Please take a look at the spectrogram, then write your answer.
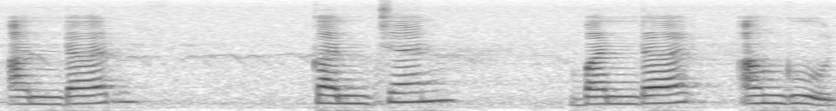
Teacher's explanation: अनुस्वार का उच्चारण केवल नासिका से होता है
